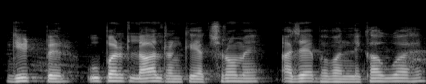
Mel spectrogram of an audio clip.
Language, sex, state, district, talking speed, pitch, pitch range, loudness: Hindi, male, Bihar, Begusarai, 185 wpm, 145 Hz, 135-150 Hz, -20 LUFS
